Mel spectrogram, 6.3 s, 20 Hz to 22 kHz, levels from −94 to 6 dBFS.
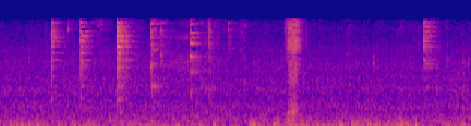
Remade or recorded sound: recorded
